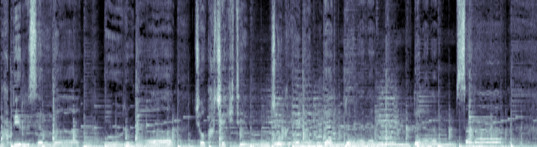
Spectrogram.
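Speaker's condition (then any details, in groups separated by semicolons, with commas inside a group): No condition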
